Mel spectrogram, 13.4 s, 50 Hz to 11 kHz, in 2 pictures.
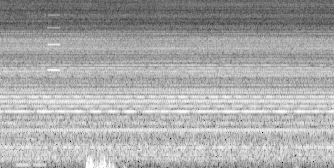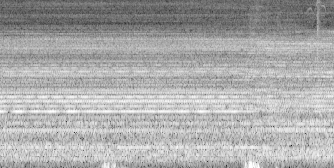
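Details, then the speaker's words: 40-year-old MiniScribe hard drive in an IBM 5161 expansion unit while the IBM PC 5150 boots from it: steady loud whirring hum with fixed high tones and dull thumps; works but runs much noisier than normal. "I do apologize for the noisy sound but I can only blame it on the miniscribe hard drive which is still winging about having been woken up from retirement"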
